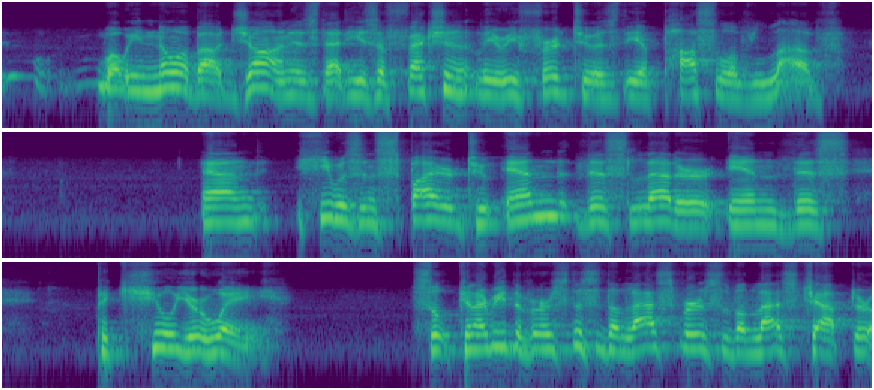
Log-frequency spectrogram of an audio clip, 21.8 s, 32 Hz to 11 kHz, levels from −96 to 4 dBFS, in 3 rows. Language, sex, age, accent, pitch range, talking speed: English, male, 60-79, American, 160-205 Hz, 120 wpm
